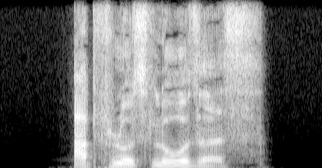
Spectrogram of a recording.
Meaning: strong/mixed nominative/accusative neuter singular of abflusslos
- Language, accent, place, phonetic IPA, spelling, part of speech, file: German, Germany, Berlin, [ˈapflʊsˌloːzəs], abflussloses, adjective, De-abflussloses.ogg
